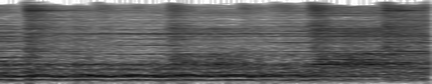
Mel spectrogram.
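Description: Karaoke music: a backing track with a melody held and wavering in pitch over it.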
